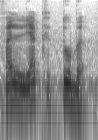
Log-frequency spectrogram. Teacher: pastikan yang ba mati ni qalqalah. Ada lantunan.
